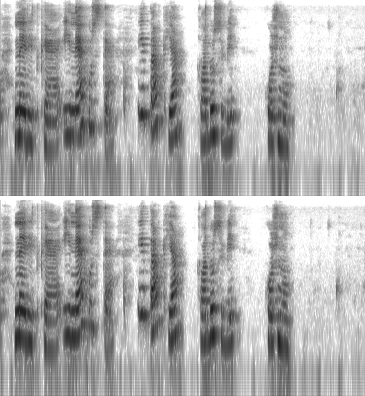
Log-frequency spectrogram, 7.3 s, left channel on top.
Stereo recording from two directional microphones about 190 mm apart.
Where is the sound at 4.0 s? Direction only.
5° left (ahead or behind).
